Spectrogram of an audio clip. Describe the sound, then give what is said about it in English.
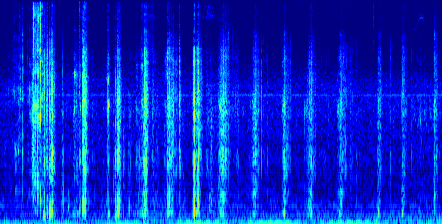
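Loud, crisp crunching of kettle chips being chewed, with a sharp bite at the start followed by a steady run of brittle crackling chews that gradually soften, no voices present. “"Is kettle chips a good source of carbon fiber in my diet?"”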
